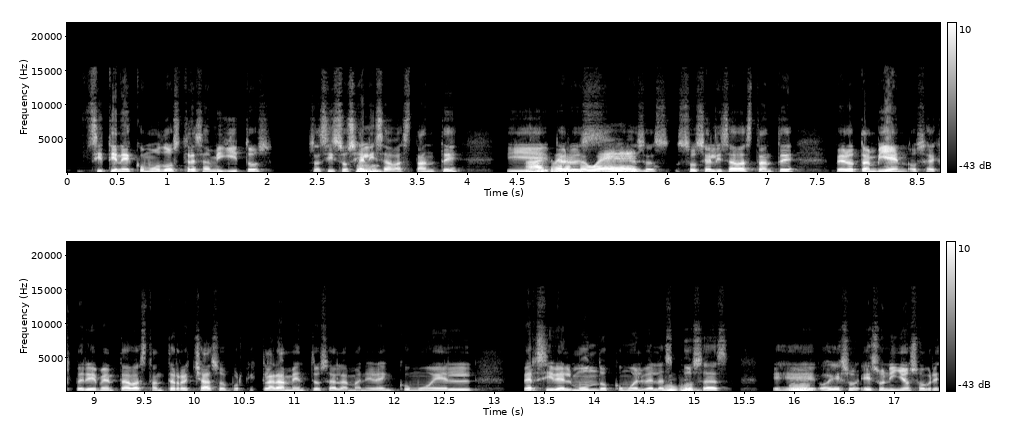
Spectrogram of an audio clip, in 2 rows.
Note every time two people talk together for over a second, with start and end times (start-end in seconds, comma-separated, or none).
4.5-6.0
